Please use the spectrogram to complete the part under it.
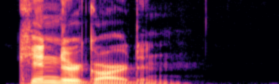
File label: "Kindergarten" US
